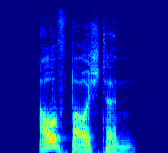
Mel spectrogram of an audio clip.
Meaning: inflection of aufbauschen: 1. first/third-person plural dependent preterite 2. first/third-person plural dependent subjunctive II
- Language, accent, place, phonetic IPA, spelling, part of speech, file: German, Germany, Berlin, [ˈaʊ̯fˌbaʊ̯ʃtn̩], aufbauschten, verb, De-aufbauschten.ogg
